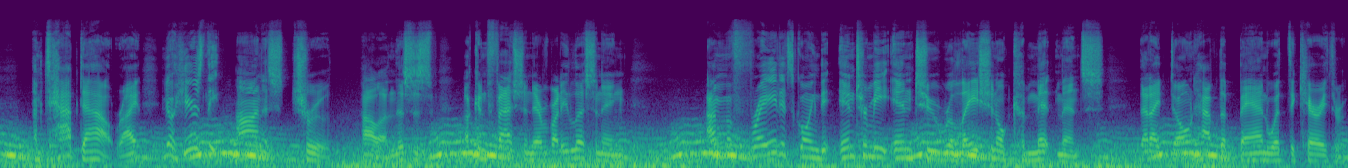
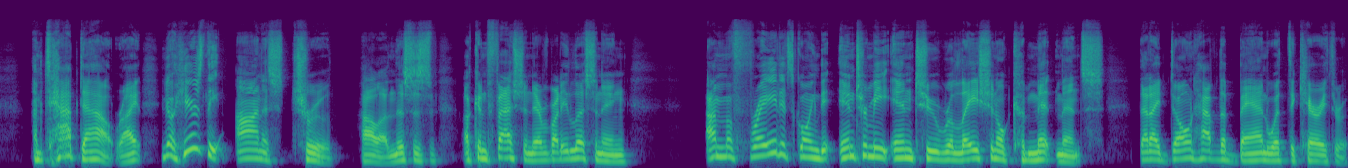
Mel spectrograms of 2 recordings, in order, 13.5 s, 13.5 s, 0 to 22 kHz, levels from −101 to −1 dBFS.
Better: second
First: low rumble; loud; throughout; 2 dB below the speech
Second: none

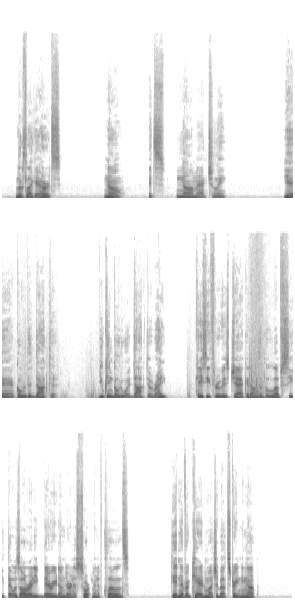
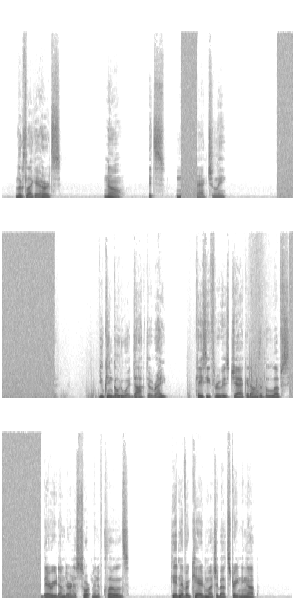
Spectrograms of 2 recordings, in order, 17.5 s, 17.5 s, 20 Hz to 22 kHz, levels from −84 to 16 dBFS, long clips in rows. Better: first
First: none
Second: audio cutting out; filled with static; at 3.5 s, at 5.5 s for 1.5 s and at 12 s for 1 s

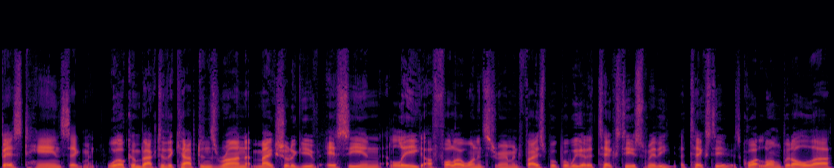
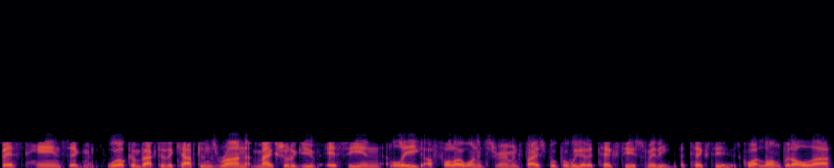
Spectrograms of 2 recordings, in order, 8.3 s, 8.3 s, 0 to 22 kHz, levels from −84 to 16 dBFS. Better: first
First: none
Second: phone-call audio; poor line; nothing above 3.5 kHz

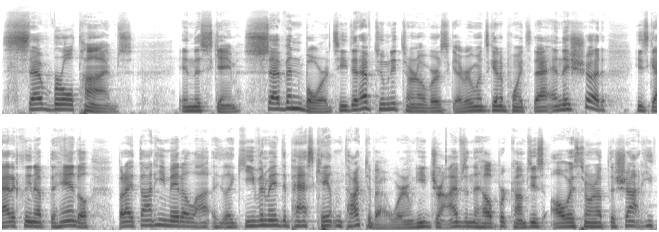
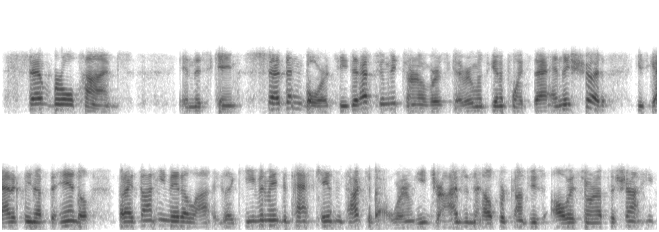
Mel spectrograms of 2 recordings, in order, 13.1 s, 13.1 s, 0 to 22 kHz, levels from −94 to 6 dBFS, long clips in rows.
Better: first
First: none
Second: phone-call audio; poor line; nothing above 3 kHz

